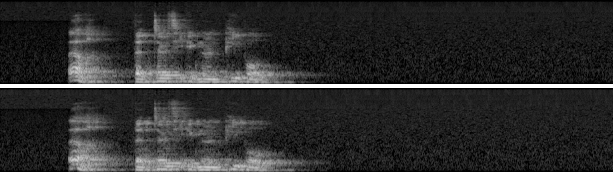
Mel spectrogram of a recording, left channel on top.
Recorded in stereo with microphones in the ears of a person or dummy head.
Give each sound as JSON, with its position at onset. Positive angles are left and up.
{"t": 0.7, "sound": "a man speaking", "side_deg": 50, "distance_m": 3.0}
